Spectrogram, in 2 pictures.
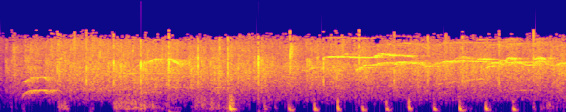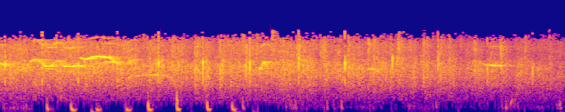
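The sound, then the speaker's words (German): Sustained applause from a large audience fills the whole stretch, dense and steady, with some cheering voices rising above the clapping and a few sharp, distinct claps standing out early on. “Ich denke, das ist ein Applaus wert, oder?”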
